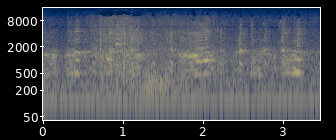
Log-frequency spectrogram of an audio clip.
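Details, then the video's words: Canada geese fighting with loud territorial honking, chasing and attacking; a continuous run of harsh, nasal honks with clear harmonic bands, rising and falling, plus a low background hum. "Geese fighting & honking loud sounds"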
